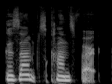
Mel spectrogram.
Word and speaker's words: Gesamtkunstwerk: So ceramics, fashion, furniture, architecture, and graphic design all converged into, I am going to attempt to say this properly, Gesamtkunstwerk. – Yes. Yes.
